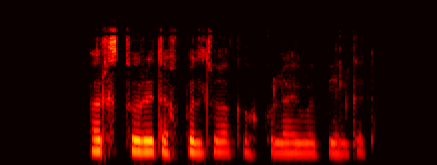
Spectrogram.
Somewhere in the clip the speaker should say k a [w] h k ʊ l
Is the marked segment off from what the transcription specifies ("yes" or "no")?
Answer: no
